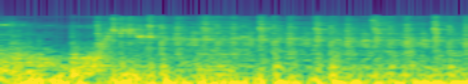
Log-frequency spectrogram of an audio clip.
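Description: Live electronic noise music: a loud, dense crackling texture over a heavy low rumble, with rapid clicks.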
